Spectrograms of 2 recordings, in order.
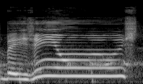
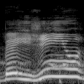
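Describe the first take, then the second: First: Beijinhos stretched slowly and pitched higher; a slow, higher fond farewell; drawn-out goodbye. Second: Said in the usual way. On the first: Real, not acted. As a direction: sing out beijinhos long and high. Goodbye to the class.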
